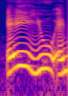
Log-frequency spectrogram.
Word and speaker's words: aum: 그래서 이제 뭐라고 해야되나 aum 이라고 해서 이제 옴 이라는 게 a 발음도 있고 유박 되고 앰 발음 되고 다 나옴 헤이스케 안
